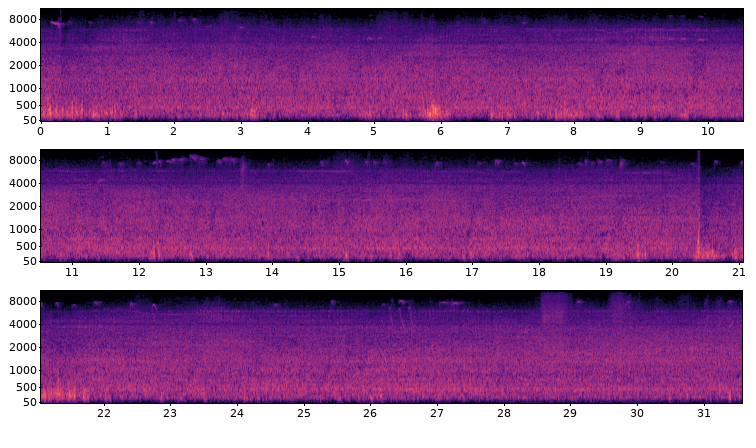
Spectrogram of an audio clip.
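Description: Steady rushing wind outdoors, with gusts buffeting the microphone a few times, loudest about six seconds in and again around twenty-one seconds in.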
